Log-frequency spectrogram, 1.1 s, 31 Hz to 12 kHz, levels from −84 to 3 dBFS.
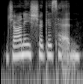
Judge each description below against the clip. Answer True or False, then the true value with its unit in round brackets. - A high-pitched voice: True (235 Hz)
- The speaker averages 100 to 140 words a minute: False (215 wpm)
